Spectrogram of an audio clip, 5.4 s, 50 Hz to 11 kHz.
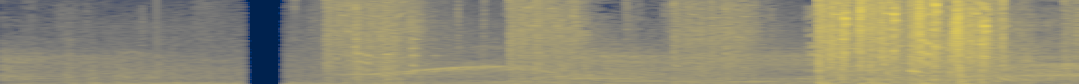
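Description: Battle gunfire from the Mass Effect 3 video game, a run of mechanical clanks and bursts broken by a brief dropout, then turning heavier and denser toward the end.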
